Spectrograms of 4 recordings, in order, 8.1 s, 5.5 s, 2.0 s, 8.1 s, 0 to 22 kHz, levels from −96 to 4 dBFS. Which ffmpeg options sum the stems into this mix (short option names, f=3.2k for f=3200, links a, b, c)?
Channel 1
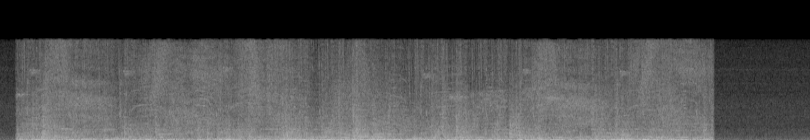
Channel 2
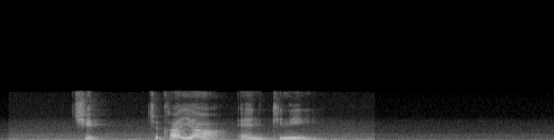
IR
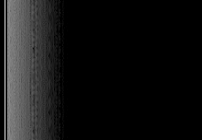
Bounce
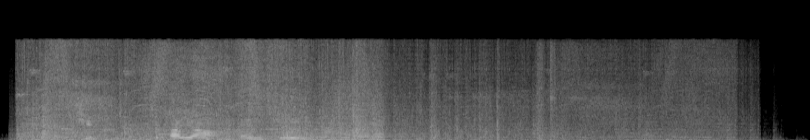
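-filter_complex "[0:a]volume=-2dB,asplit=2[a][b];[b]volume=-12dB[c];[1:a]volume=-1dB,asplit=2[d][e];[e]apad=whole_len=357260[f];[a][f]sidechaingate=range=-33dB:threshold=-53dB:ratio=16:detection=peak[g];[c]aecho=0:1:232|464|696|928|1160|1392|1624|1856:1|0.52|0.27|0.141|0.0731|0.038|0.0198|0.0103[h];[g][d][h]amix=inputs=3:normalize=0,anlmdn=0.00631,lowshelf=f=310:g=-11.5"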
